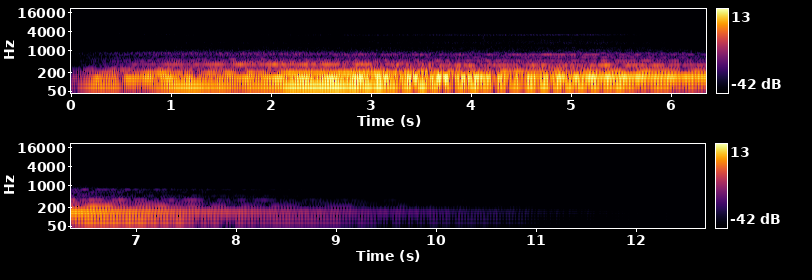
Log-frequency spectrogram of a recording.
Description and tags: The Fighting Machine Spouting Red Weed with a growl like sound
alien, machine, sci-fi, siren, Waroftheworlds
